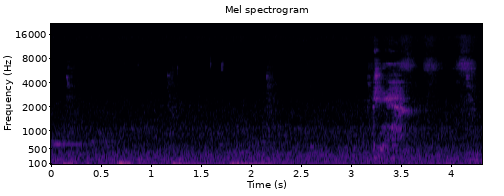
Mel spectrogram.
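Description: Near silence: room tone, with a few faint low bumps and one brief soft breathy sound near the end.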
